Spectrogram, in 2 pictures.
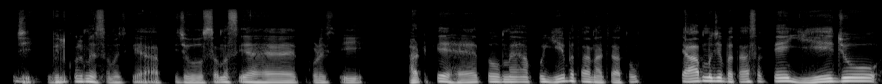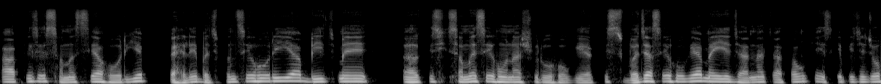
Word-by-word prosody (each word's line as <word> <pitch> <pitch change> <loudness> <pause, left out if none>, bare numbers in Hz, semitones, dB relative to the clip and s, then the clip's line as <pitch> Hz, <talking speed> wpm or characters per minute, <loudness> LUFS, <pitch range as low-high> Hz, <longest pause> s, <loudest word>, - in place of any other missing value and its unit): जी, 110 -7 -5 0.2
बिल्कुल, 120 +5 -2
मैं 130 -3 +3
समझ 90 -2 -6
गया, 105 -2 -6
आपकी 85 +4 -12
जो 85 -3 -2
समस्या 105 +2 -1
है, 95 0 0
थोड़ी-सी 95 0 -7 0.5
हटके 125 +6 0
है। 95 +3 -1
तो 120 +1 -1
मैं 115 0 0
आपको 115 +2 -3
ये 120 +5 +1
बताना 125 -10 -1
चाहता 95 +4 -5
हूँ, 120 - -5 0.4
क्या 130 0 +2
आप 145 - +3
मुझे 155 -1 +6
बता 120 -1 -1
सकते 135 +3 -4
हैं, 150 - +6
ये 115 +2 +4
जो 155 +1 +5
आपके 120 +4 0
साथ 135 0 0
समस्या 110 +4 0
हो 105 -4 +1
रही 115 +4 -4
है, 150 - +4 0.3
पहले 95 +6 +2
बचपन 100 +3 -3
से - - -2
हो 145 0 +4
रही 150 +1 +3
है 160 - +5
या 155 - +4
बीच 130 -1 0
में 135 -1 +3 0.4
अ, 110 -1 +5
किसी 120 +3 -5
समय 120 +3 +3
से 135 +1 -1
होना 110 -2 +3
शुरू 105 -2 -4
हो 90 0 -4
गया? 90 0 -4
किस 115 +6 -6
वजह 125 +9 +5
से 135 +2 -3
हो 130 -1 +1
गया, 150 +3 +4
मैं 140 -2 +3
ये 130 -1 +4
जानना 105 +3 +1
चाहता 110 0 -5
हूँ 125 +2 0
कि 130 - -6
इसके 115 +1 -5
पीछे 115 +1 -4
जो 125 +2 +1
115 Hz, 220 wpm, -24 LUFS, 100-130 Hz, 0.5 s, मुझे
